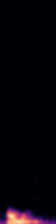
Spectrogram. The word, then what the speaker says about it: holonym: Maybe I am not able to type, but it is called or pronounced as holonym, that comes from whole or being whole.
